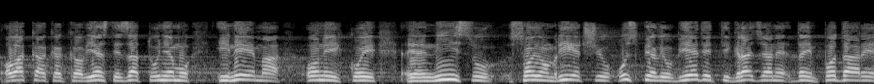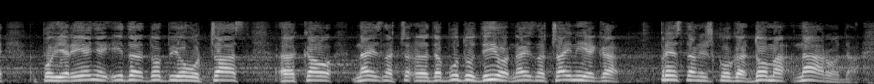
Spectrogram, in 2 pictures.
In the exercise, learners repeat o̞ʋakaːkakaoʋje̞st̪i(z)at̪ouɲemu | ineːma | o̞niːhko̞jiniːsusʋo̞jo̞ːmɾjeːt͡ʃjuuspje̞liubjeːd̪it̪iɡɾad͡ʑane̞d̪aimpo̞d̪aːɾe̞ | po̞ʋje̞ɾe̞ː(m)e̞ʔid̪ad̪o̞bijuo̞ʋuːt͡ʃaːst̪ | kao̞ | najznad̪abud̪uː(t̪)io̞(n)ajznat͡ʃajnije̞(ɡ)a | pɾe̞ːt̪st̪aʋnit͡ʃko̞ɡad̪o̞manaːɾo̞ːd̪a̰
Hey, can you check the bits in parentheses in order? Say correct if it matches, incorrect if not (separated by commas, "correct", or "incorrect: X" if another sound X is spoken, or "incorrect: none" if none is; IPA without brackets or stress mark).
correct, incorrect: ɲ, incorrect: d̪, correct, correct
